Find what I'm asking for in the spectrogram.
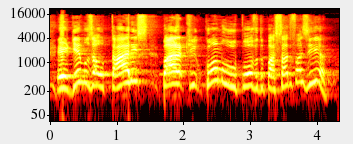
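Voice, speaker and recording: An animated man with a São Paulo accent speaks at an extremely high pitch. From Brazil, São Paulo. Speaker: preacher. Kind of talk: sermon. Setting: church conference stage with audience.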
